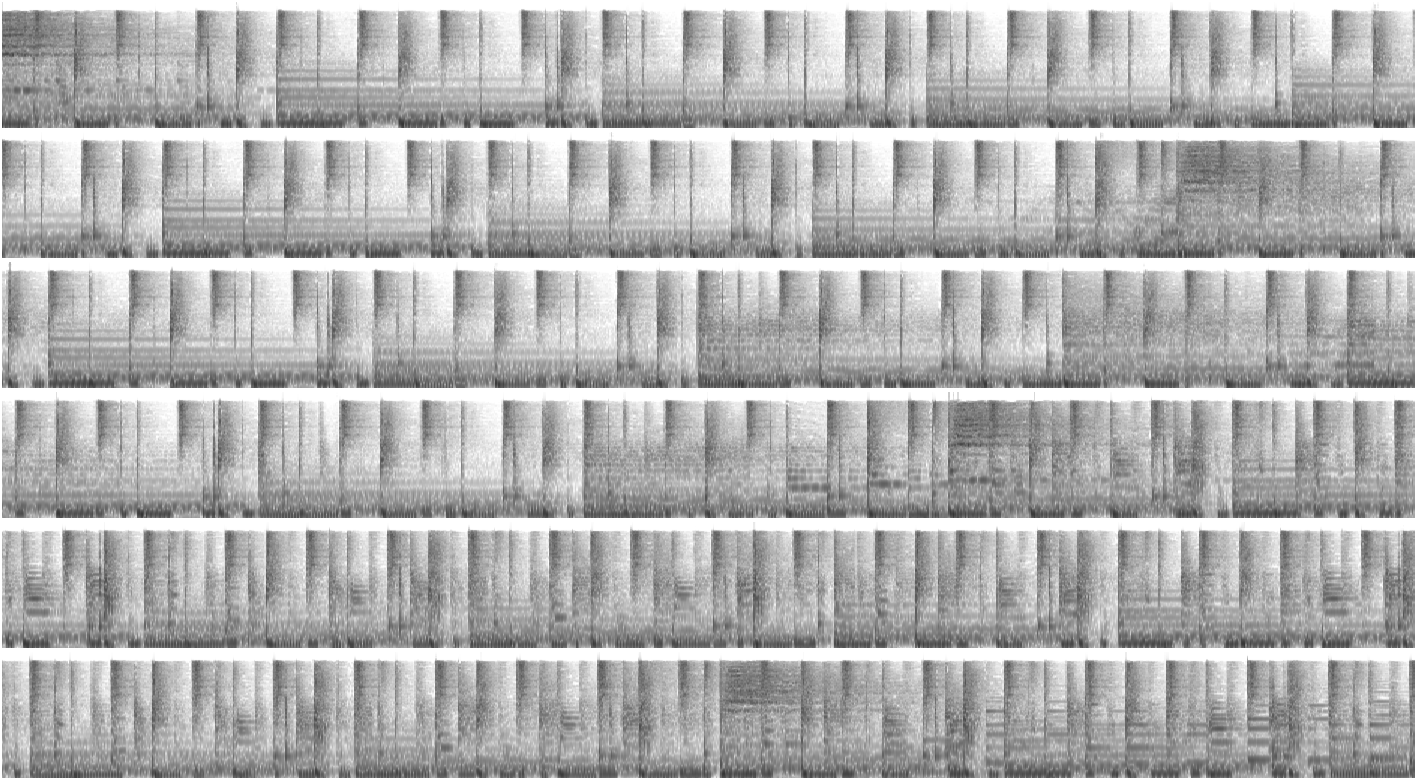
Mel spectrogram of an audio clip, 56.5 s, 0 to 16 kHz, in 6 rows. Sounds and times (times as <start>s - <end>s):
Music: 0.0s - 56.5s.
